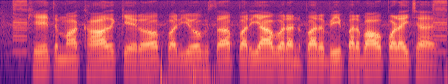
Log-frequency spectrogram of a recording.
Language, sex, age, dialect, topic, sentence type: Maithili, male, 18-24, Angika, agriculture, statement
